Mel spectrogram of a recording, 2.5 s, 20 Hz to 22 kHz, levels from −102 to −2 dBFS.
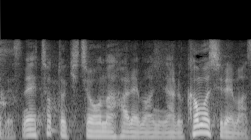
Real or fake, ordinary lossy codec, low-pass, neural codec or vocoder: real; none; none; none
